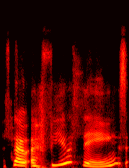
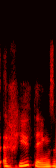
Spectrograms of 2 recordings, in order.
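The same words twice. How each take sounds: First: Slow sing-song opener. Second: Said in the usual way. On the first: Shown as a demonstration.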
